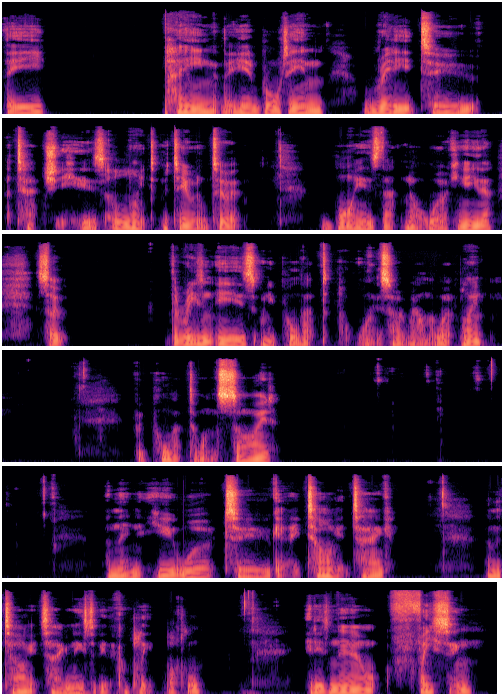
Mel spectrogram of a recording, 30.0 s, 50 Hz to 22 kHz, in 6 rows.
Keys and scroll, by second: 2.0 1, 3.1 3, 4.8 1, 13.4 super+z, 18.2 2, 18.7 1, 19.2 3, 27.5 2, 28.2 3.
